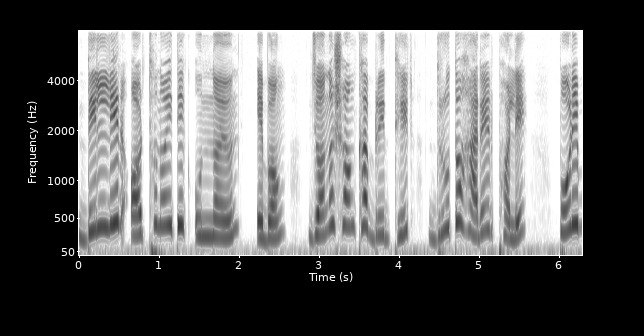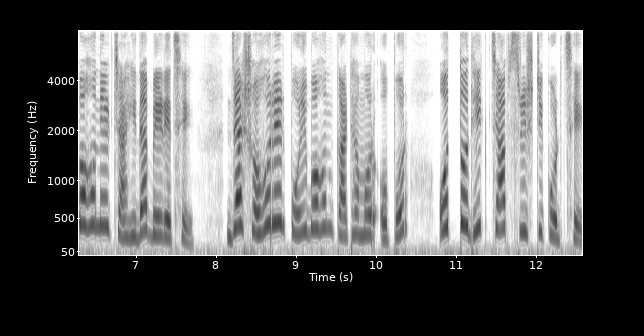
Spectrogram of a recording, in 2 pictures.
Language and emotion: Bengali, neutral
